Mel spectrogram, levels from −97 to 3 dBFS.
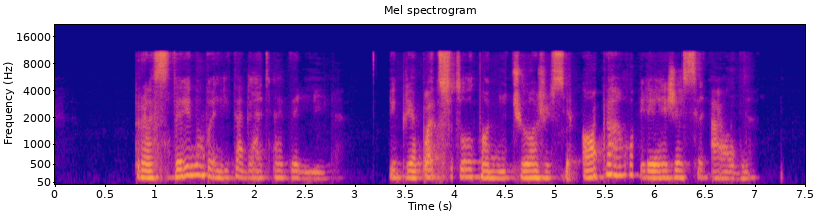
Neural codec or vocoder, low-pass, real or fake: codec, 24 kHz, 1.5 kbps, HILCodec; 10.8 kHz; fake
